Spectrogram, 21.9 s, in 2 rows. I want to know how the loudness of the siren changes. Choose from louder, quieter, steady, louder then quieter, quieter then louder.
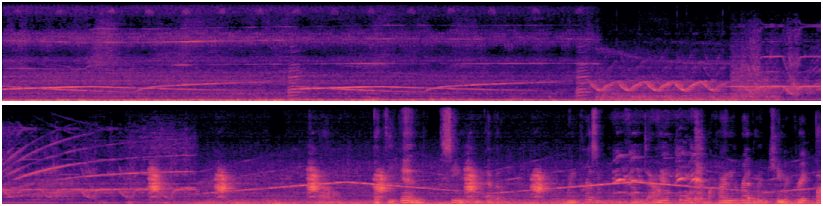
steady.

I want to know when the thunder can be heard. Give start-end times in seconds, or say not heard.
7.9-10.4.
